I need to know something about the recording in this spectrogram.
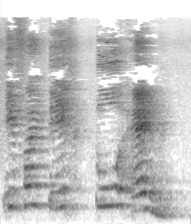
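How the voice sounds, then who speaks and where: A man's voice: extremely high pitch, big pitch swings, slow, a bit bright. A young man teaching in lecture style, repeating key phrases for emphasis and often saying okay. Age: young adult. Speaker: physiotherapy teacher. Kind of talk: classroom-style lecture at a whiteboard. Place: small bare indoor room with whiteboard. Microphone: camera mic a few steps away. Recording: very echoey room, distant microphone.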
